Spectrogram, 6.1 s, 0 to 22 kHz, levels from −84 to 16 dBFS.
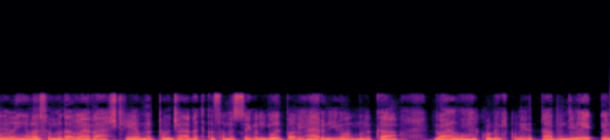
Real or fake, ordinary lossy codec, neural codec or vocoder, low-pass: fake; none; codec, 16 kHz, 1 kbps, FreqCodec, larger model; 7.2 kHz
